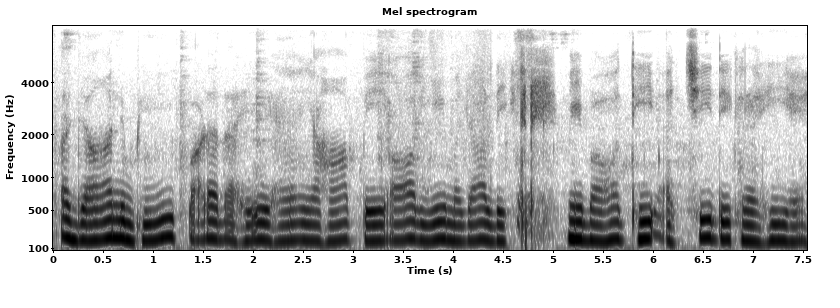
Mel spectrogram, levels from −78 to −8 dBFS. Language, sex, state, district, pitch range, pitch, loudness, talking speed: Hindi, female, Uttar Pradesh, Jalaun, 165-180 Hz, 170 Hz, -14 LUFS, 145 wpm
